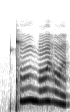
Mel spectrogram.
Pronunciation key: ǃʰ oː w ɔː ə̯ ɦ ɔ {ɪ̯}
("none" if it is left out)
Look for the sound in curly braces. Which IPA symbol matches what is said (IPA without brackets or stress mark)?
ə̯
